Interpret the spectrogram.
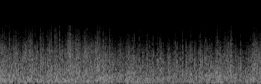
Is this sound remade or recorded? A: recorded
